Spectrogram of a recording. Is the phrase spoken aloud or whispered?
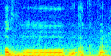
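aloud. The phrase is spoken with a voiced tone. "cukup Allahu Akbar"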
